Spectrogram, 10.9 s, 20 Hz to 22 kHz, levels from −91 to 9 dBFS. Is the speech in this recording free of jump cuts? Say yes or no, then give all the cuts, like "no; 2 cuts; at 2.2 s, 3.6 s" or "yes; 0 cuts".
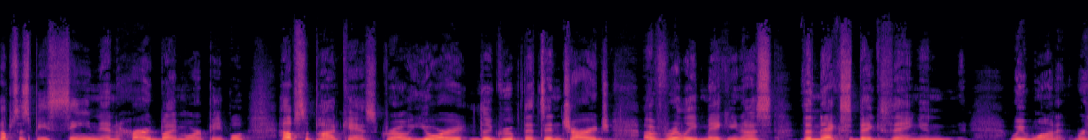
yes; 0 cuts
